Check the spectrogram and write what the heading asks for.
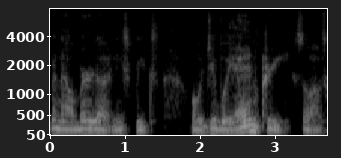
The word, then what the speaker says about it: Ojibwe: And when you hear the word pronounced, sometimes people that don't have a good ear won't hear the O.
